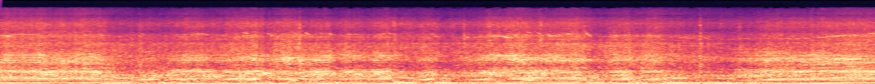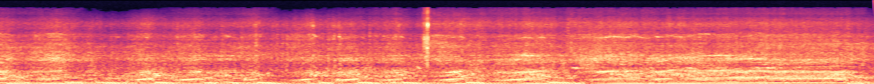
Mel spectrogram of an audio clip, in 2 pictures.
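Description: A dirt bike engine roars loudly, revving up and down.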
